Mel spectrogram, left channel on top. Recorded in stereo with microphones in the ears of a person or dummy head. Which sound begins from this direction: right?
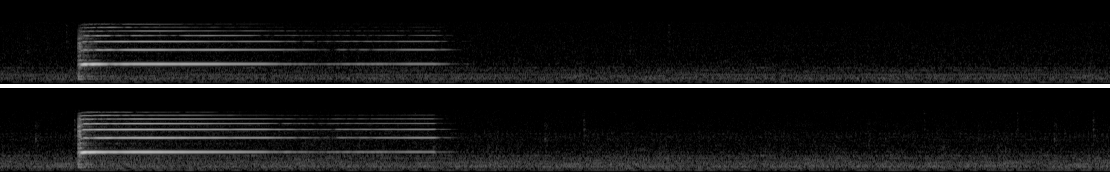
A violin, at 0.8 s.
